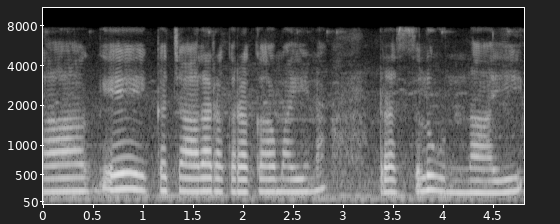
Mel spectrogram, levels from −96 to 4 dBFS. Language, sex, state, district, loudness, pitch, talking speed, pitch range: Telugu, female, Andhra Pradesh, Sri Satya Sai, -15 LUFS, 220 Hz, 75 wpm, 215-235 Hz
